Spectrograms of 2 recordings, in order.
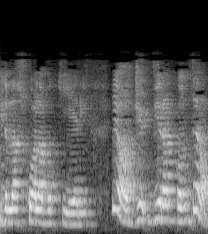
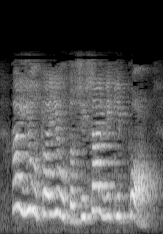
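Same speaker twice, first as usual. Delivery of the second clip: mock frightened cry for help; 6 semitones higher than usual. Mouse cries for help.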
